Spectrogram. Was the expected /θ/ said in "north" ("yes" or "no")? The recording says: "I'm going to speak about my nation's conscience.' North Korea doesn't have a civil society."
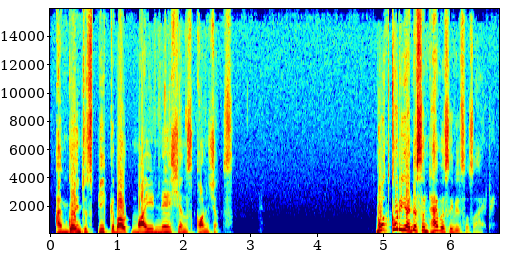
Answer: no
